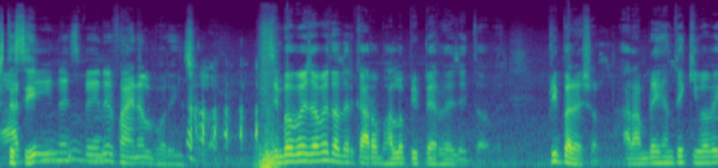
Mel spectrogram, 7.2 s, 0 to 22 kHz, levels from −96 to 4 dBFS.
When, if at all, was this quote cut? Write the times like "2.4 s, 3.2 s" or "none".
2.5 s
